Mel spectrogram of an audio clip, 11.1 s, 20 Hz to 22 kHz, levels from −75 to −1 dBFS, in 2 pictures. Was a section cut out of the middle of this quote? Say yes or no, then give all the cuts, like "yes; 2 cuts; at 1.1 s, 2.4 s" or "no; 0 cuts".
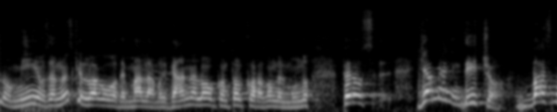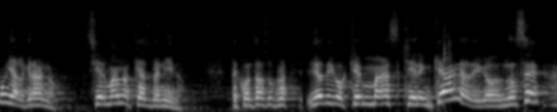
yes; 2 cuts; at 5.1 s, 8.6 s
